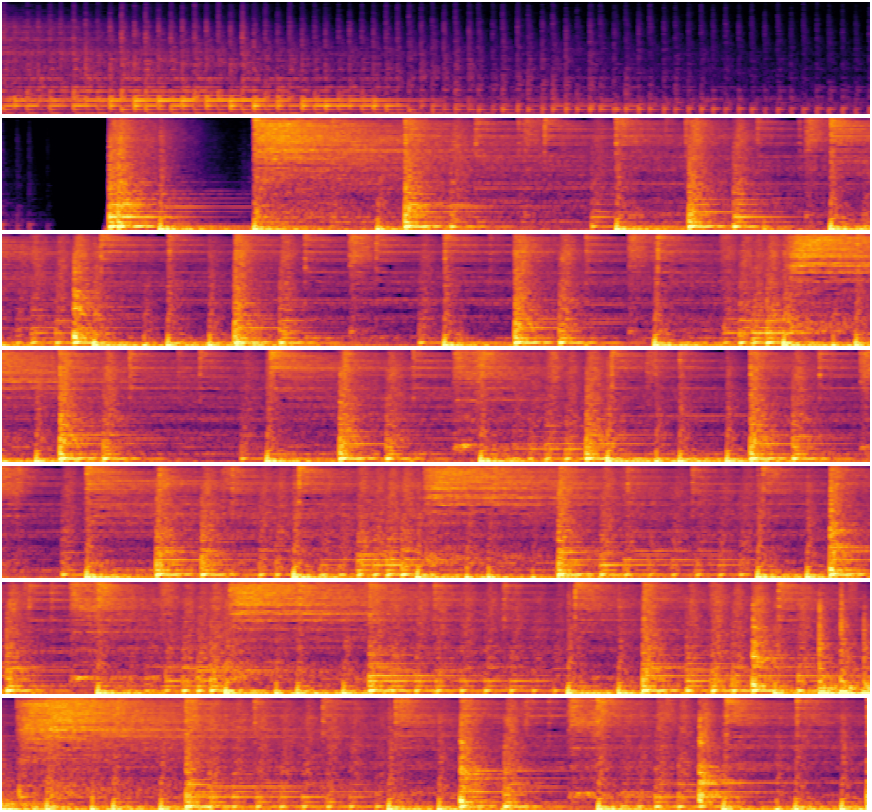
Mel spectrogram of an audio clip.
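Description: A single ringing hit fades out over about four seconds. After a short gap, about five seconds in, a drum kit starts playing a busy groove with snare, bass drum, toms, hi-hat and cymbal crashes.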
